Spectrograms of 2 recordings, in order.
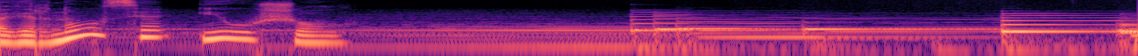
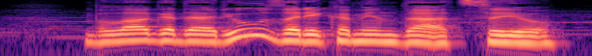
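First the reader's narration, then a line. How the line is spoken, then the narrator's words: Laughing. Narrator (Russian): рассмеялся Сен-Клер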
